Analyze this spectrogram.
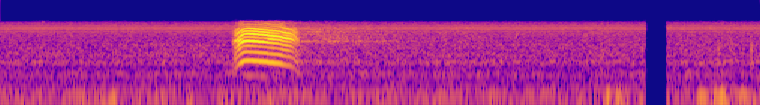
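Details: One harsh, nasal crow caw rings out in the middle of a dawn scene with a flock of crows, set against constant low-pitched background noise.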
